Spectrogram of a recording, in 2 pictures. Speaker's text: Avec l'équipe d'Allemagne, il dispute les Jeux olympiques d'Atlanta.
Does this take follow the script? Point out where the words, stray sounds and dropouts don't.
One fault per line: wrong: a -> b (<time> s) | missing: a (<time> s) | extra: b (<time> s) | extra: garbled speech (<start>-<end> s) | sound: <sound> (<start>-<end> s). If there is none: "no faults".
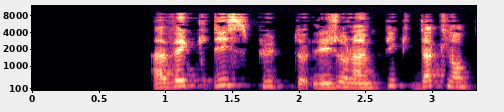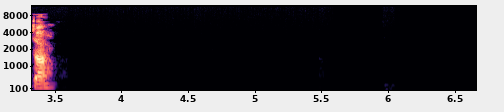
missing: l'équipe d'Allemagne il (1.4 s)
missing: Jeux (2.3 s)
